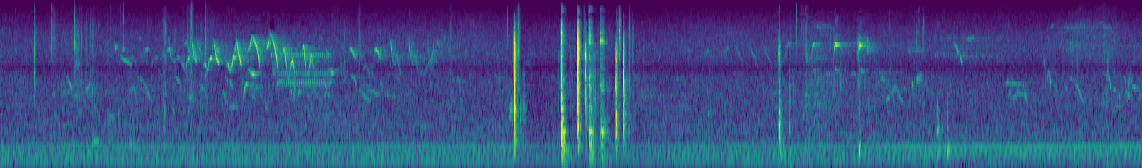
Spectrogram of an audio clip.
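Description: A steady low hum runs under everything, with brief bird chirps about two seconds in. About five seconds in comes a sharp knock, then a quick run of clatters and a few lighter ticks, as a smallmouth bass is lifted from the landing net and unhooked in the boat.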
